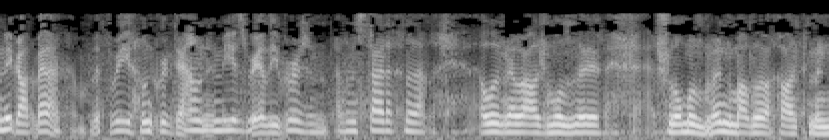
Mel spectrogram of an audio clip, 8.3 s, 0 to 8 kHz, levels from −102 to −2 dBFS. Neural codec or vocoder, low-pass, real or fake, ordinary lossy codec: autoencoder, 22.05 kHz, a latent of 192 numbers a frame, VITS, trained on many speakers; 7.2 kHz; fake; MP3, 24 kbps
